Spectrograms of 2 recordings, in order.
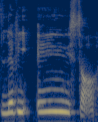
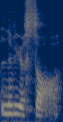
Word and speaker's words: Leviosa: And besides, you're saying it wrong. It's Leviosa, not Leviosa.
